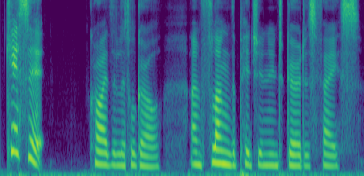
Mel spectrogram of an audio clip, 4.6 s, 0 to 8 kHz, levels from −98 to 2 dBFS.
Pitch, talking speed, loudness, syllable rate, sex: 205 Hz, 170 wpm, -19 LUFS, 4.8 syllables/s, female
